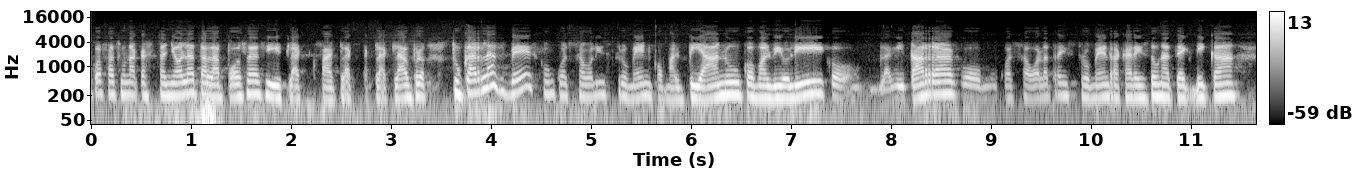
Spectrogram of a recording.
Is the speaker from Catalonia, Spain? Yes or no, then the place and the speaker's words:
yes; Barcelona, Catalonia, Spain; tots som de Barcelona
